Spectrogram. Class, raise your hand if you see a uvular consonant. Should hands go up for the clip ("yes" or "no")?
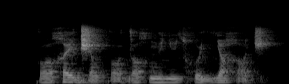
yes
